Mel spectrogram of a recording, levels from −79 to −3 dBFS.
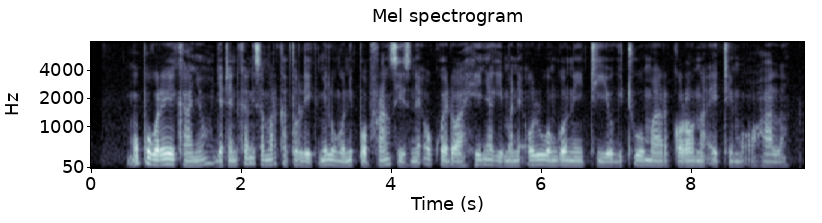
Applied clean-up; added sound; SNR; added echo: none; none; none; none.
